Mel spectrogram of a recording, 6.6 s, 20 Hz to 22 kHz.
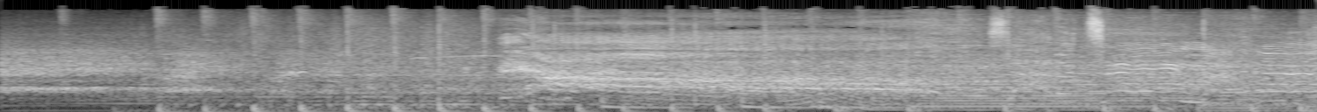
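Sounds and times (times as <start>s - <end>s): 
concert crowd screaming and yelling during encore: 0.0s - 6.5s
loud live music with a steady pounding beat: 0.5s - 6.5s.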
